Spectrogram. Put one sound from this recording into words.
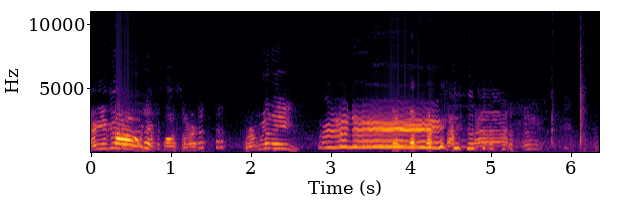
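A young woman laughs loudly and talks with amusement close by.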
